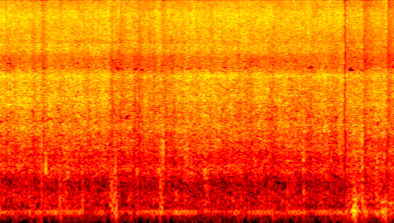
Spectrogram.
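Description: Pork and cabbage sizzling in hot oil in a frying pan, stirred with wooden cooking chopsticks that tick against the pan now and then. A low steady hum runs underneath.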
